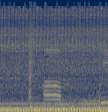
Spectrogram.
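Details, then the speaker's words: Car idling after repair of a vacuum leak from multiple disconnected hoses near the turbo and a reconnected throttle sensor: steady, even low idle with a regular beat and no stumble or hiss; running much better. "Okay, so as you can hear, the car is running a lot better now."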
